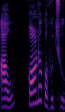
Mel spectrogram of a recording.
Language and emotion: Odia, neutral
